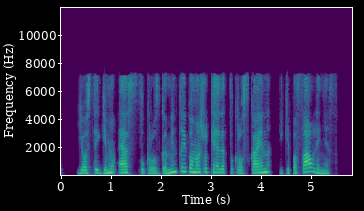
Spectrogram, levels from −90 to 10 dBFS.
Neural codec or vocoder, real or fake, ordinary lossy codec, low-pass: codec, 16 kHz, about 1 kbps, DyCAST, with the encoder's durations; fake; AAC, 32 kbps; 7.2 kHz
